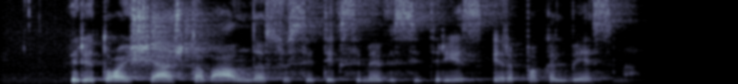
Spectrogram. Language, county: Lithuanian, Vilnius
